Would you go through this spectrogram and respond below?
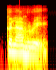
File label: "calamary", Indian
